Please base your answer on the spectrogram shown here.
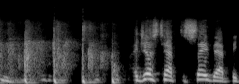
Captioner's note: clapping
